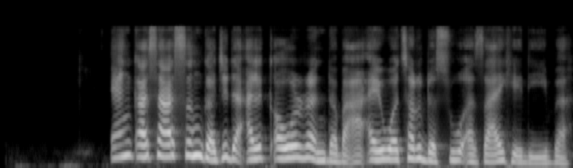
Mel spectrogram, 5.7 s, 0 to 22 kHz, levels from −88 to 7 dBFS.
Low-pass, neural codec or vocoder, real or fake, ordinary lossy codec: 10.8 kHz; codec, 24 kHz, 1.2 kbps, DualCodec; fake; none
